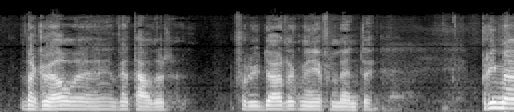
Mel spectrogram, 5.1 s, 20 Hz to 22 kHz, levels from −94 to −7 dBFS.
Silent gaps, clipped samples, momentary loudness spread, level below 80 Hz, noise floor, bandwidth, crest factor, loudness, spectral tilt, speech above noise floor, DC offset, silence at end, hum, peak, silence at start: none; under 0.1%; 11 LU; -56 dBFS; -53 dBFS; 13 kHz; 16 dB; -16 LUFS; -6 dB/octave; 38 dB; under 0.1%; 0 s; none; 0 dBFS; 0.2 s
